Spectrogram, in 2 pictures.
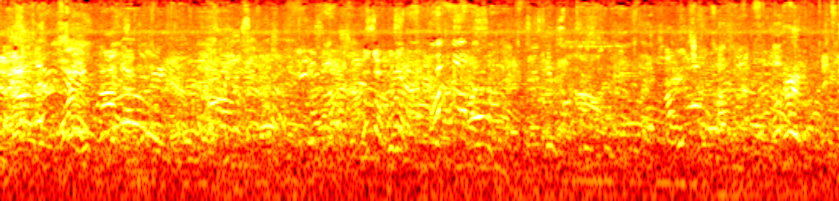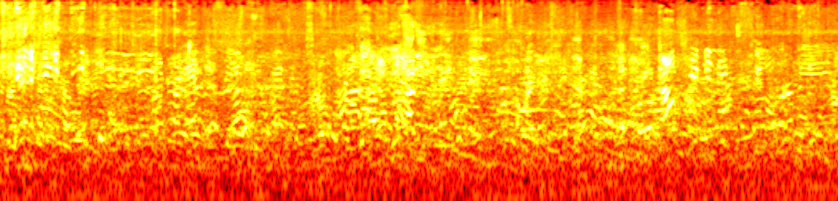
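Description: A crowd cheers in the distance.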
